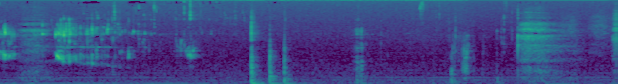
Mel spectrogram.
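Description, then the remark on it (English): Water trickles into a glass in short, dripping pours, with a sharp knock partway through as the glass is set down; quiet, with no one talking. “Would you like some water, Sergeant?”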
